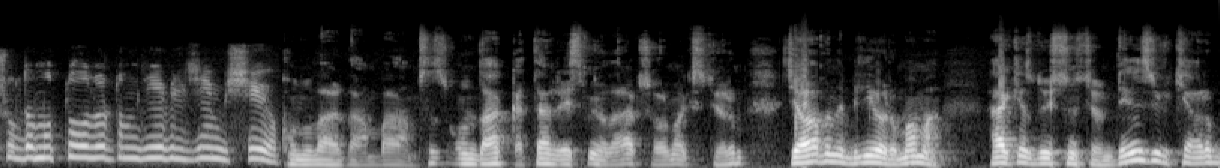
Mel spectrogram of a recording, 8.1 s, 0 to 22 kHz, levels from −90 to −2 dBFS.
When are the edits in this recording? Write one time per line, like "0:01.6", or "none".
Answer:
0:01.9

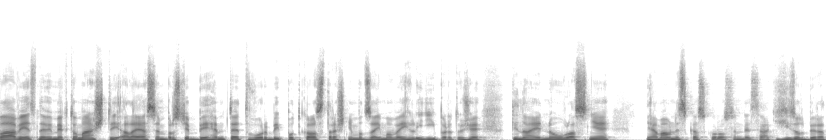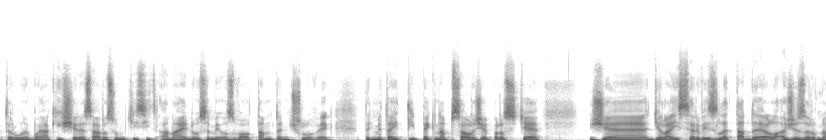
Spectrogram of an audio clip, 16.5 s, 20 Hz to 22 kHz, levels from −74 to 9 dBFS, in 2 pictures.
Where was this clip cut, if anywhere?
none

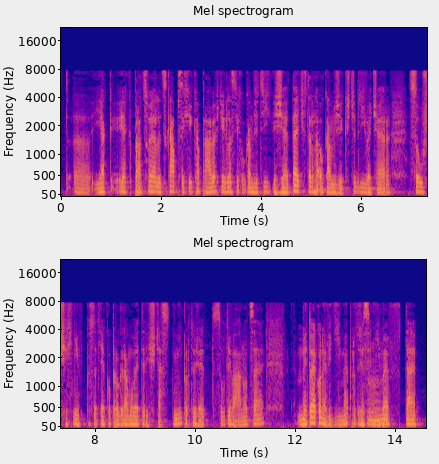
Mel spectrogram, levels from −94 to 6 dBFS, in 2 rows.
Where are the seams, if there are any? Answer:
0:04.2

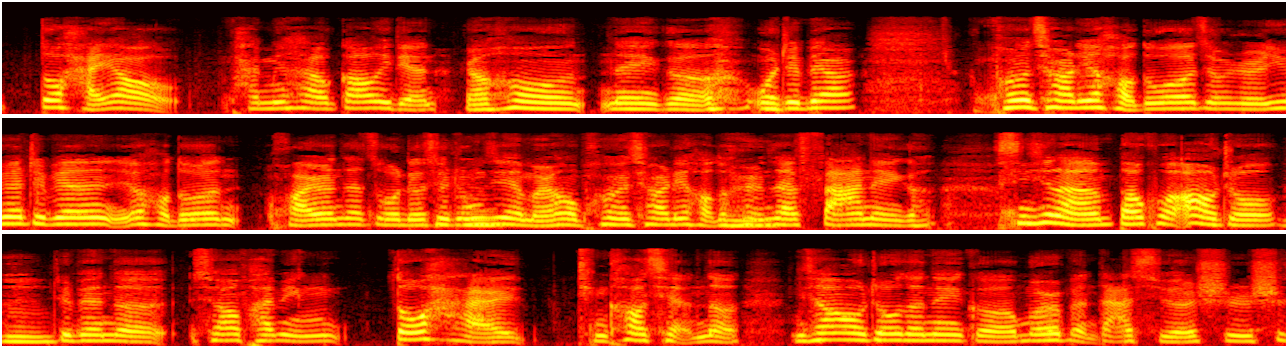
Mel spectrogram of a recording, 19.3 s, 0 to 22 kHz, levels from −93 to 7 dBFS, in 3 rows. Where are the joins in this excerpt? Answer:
0:02.2
0:11.4

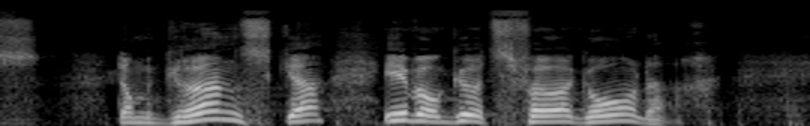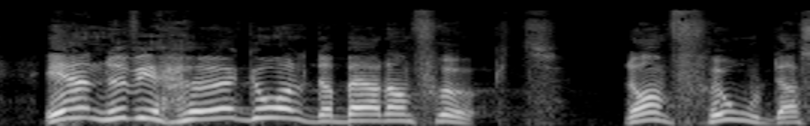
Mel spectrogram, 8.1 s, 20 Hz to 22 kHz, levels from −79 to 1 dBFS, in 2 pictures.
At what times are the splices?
none

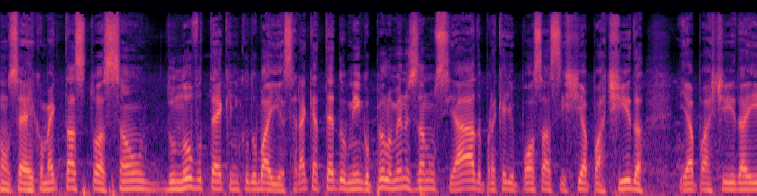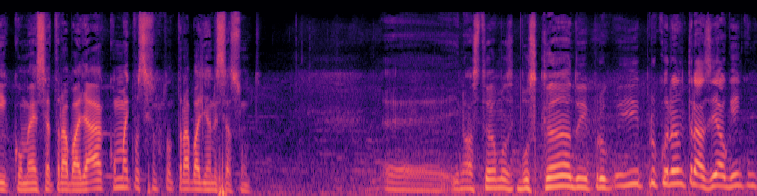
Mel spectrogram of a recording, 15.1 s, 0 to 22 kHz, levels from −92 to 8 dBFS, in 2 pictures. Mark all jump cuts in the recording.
0:11.4
0:12.7

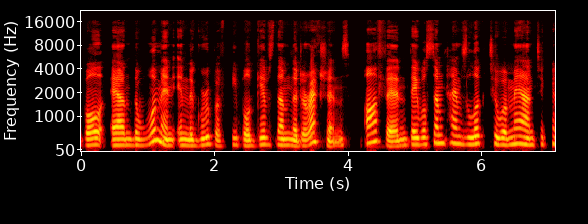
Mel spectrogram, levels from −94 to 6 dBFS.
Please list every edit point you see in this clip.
0:04.2

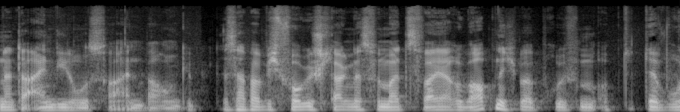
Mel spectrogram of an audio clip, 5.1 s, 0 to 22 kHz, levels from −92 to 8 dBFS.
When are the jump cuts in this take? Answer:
0:01.5

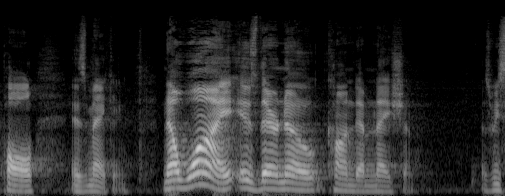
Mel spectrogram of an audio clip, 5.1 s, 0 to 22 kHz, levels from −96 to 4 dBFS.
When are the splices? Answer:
none

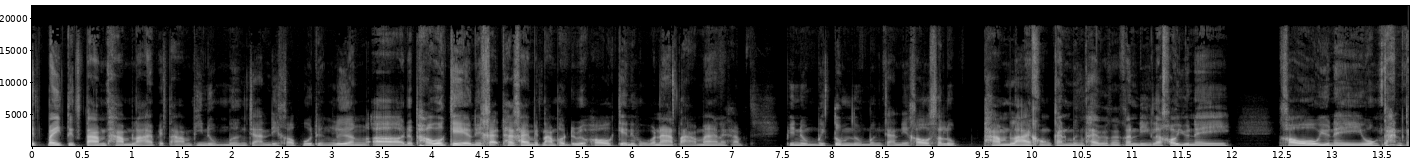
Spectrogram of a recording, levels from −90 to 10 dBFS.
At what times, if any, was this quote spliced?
none

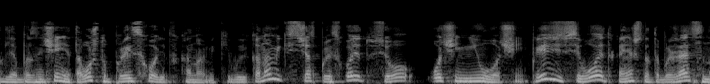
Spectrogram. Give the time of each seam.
none

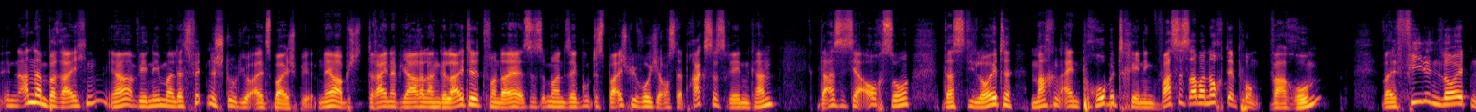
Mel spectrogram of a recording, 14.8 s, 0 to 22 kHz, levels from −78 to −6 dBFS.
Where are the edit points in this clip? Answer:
0:01.3
0:11.6
0:12.7

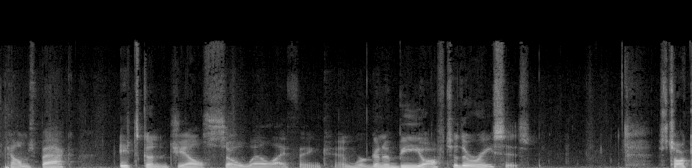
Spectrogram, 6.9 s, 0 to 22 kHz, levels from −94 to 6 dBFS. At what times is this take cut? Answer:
none

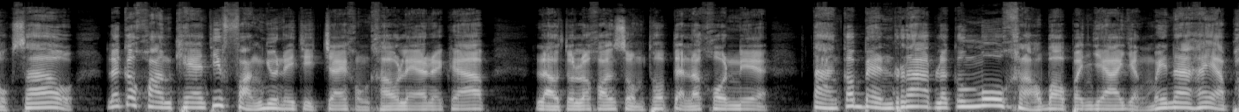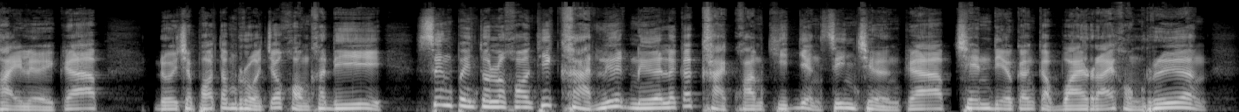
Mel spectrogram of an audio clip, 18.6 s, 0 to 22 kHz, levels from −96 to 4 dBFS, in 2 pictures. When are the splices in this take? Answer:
0:16.4

